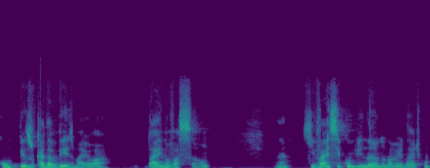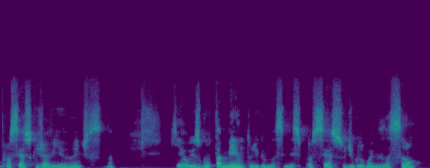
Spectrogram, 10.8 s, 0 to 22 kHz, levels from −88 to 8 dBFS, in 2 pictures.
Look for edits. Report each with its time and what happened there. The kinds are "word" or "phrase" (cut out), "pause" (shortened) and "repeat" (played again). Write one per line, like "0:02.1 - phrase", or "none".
none

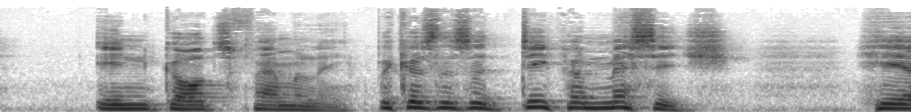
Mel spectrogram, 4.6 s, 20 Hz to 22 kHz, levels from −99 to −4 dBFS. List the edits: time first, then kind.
0:01.8 - pause

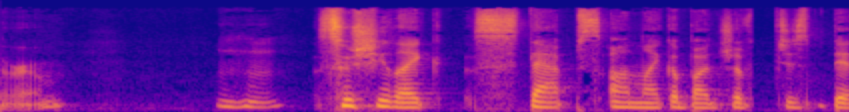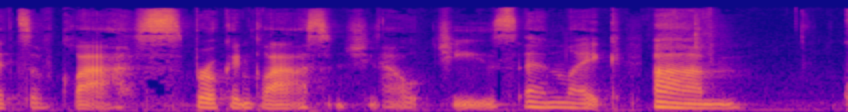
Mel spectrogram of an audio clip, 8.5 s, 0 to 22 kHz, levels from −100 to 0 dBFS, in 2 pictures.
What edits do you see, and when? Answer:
0:03.7 - word
0:06.1 - word
0:07.4 - pause

